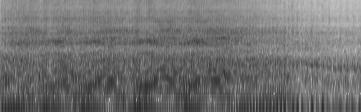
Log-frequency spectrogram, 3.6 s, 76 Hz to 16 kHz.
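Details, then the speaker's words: Yamaha YTX 125 with sidecar after misfire fix: engine revs and settles to even idle with no missing beats, yet still won't move in gear; clutch problem confirmed. "So ayan guys ah. Okay na yung andar niya. So wala na siyang palya pero ganun pa rin ayaw umusad."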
